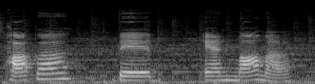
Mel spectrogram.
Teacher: bilabials are produced when the lips are closed sounds such as p and B are bilabial these are the first sounds babies produce many of the words · Many of the words relevant to a young child, papa, bib, and mama, start with bilabial sounds.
